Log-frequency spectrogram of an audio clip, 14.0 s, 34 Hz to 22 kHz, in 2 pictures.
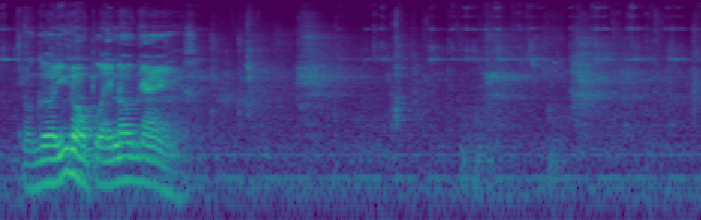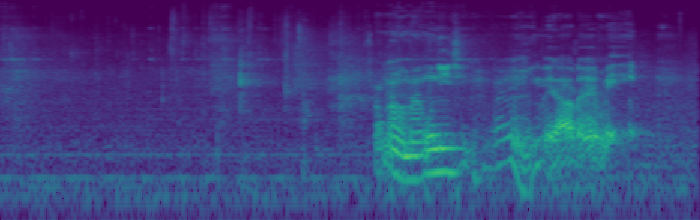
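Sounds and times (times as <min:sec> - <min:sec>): dog chewing and eating: 0:00.0 - 0:14.0.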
